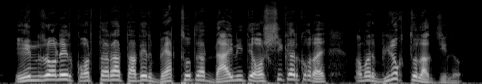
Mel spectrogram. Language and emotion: Bengali, disgusted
